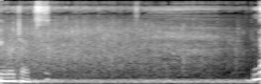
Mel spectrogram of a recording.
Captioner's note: applause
